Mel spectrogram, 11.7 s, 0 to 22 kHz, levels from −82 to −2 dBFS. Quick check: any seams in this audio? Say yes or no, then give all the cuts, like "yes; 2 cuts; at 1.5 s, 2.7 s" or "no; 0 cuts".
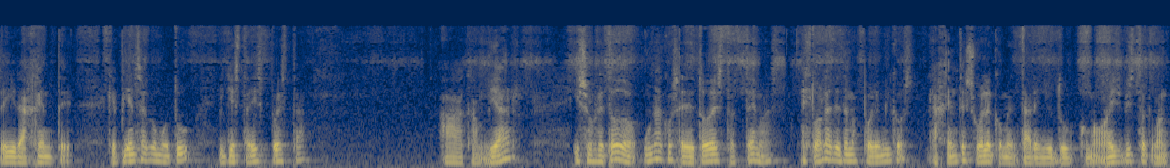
yes; 3 cuts; at 6.8 s, 8.1 s, 9.2 s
